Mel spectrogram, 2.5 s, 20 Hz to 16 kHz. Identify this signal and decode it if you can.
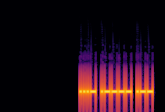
Morse code, heard as a keyed tone, about 46 wpm, 700 Hz. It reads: V1W
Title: Three Challenging Letter-Number Combinations 45wpm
